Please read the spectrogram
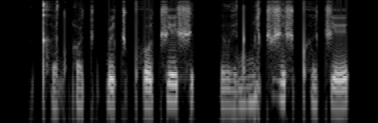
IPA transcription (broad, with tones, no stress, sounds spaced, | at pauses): kʰ ə̤˩ d qʷ i̤˩ t͡ʃ k͡p ʏ˩˧ t͡ʃ pʰ o˩ t͡ʃ e˥ ʃ | ð e̤˩˧ d ɡ͡b i̤˧˥ t͡ʃ ʒ ə˧ ʃ pʰ ə̤˧˥ t͡ʃ e˩˧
